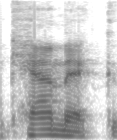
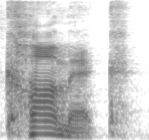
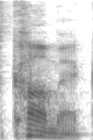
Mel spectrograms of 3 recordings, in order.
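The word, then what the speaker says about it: Kamek: So apparently my entire life I've been calling kamik the wrong name. It's pronounced comic uh with like a like a like a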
